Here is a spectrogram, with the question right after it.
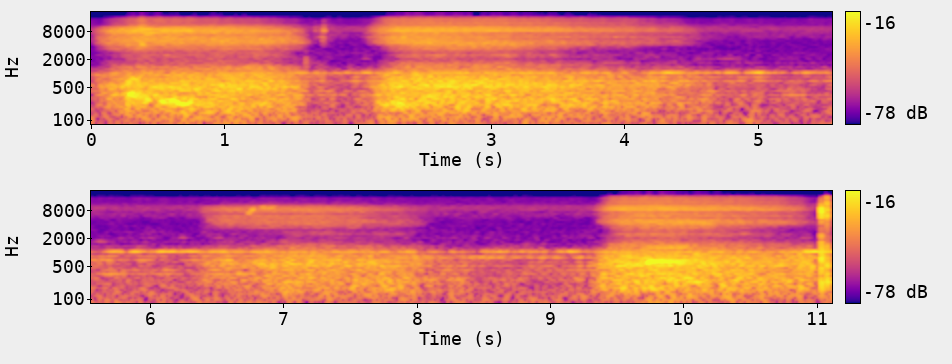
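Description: Slow, deep breathing during a yoga stretch, several long airy inhales and exhales separated by quiet pauses, close and soft.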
